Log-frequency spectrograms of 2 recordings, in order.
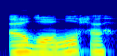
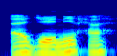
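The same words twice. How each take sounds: No difference in how they are said.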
